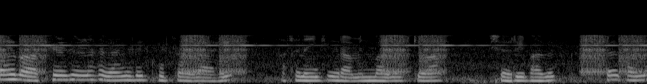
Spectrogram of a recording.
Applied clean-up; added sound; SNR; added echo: none; Telephone; 11 dB; none.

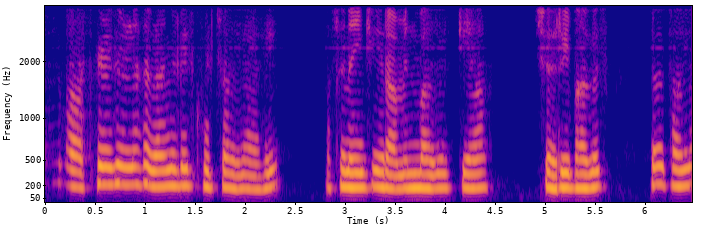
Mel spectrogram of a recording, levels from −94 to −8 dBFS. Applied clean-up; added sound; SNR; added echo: neural mask model DeepFilterNet 3.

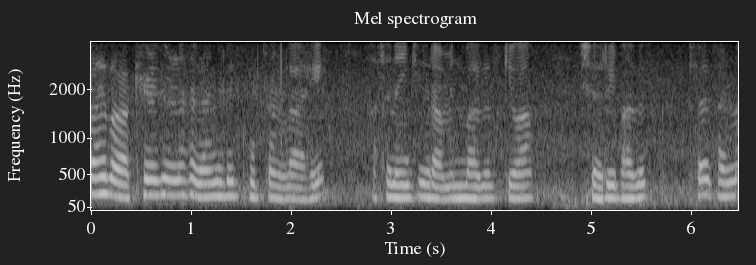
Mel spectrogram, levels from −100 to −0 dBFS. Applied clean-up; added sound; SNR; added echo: none; none; none; none.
